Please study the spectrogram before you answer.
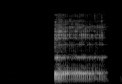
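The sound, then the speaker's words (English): A single short, croaky burp, about half a second long, fairly loud against near silence, apparently a person imitating a receptionist's belch in a quiet reception area. “The receptionist let out a little burp.”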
